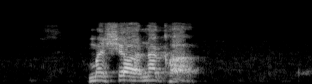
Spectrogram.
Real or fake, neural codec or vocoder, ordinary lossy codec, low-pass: fake; vocoder, 44.1 kHz, 128 mel bands, Pupu-Vocoder; Opus, 64 kbps; 7.2 kHz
